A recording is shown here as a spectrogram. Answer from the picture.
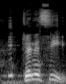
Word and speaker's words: Gennessee: But we're here to see 511 Gennessee.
